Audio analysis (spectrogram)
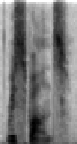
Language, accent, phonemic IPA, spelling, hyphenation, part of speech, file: English, US, /ɹɪˈspɑns/, response, re‧sponse, noun, En-us-response.ogg
- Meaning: 1. An answer or reply, or something in the nature of an answer or reply 2. The act of responding or replying; reply: as, to speak in response to a question 3. An oracular answer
